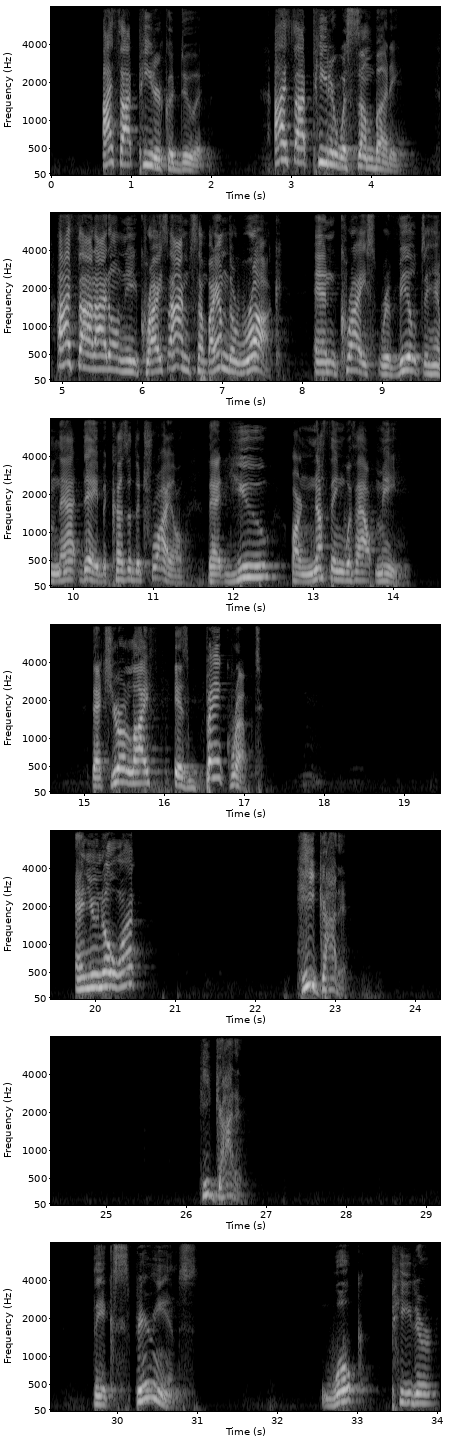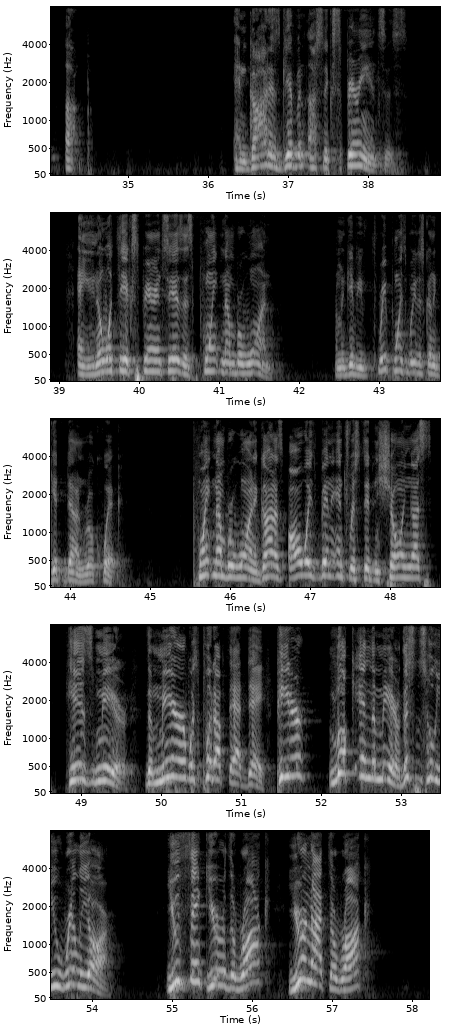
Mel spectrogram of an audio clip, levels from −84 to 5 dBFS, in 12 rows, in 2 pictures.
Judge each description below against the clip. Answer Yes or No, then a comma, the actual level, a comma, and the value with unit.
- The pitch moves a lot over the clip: Yes, wide, 7.6 semitones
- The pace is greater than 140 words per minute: No, slow, 135 wpm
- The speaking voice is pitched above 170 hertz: Yes, high, 190 Hz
